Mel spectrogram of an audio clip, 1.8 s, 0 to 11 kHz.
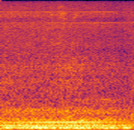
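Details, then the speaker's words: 2016 Kia Soul 1.6 L with P0300 misfire, idling with new spark plugs: rough, uneven, lumpy idle. Unplugging the coils on cylinders 3 and 4 changes nothing, so only cylinders 1 and 2 work; the coils were found defective. Misfire on two cylinders. "El uno y el dos están trabajando y estos otros dos no. Porque al desconectar los coyos de estos dos, el motor parece que no hicieran ninguna diferencia, no se busca apagar y eso significa de que solo estos dos cilindros están trabajando."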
